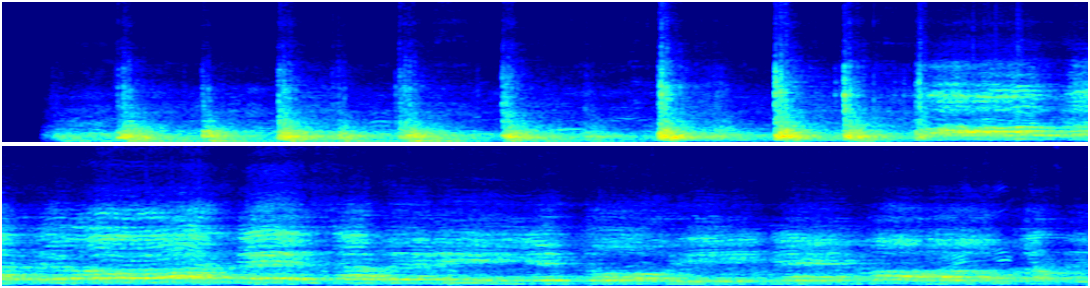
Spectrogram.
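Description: Chahar bait, a sung folk poetry form: hand-struck frame drums beat about twice a second, then a chorus of men comes in singing over the drums about four and a half seconds in.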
